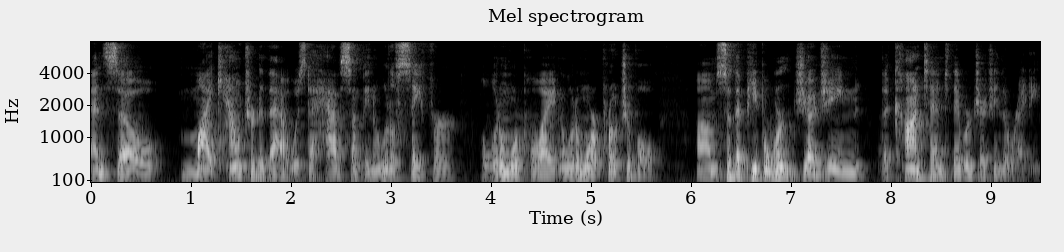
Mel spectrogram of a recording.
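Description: This man speaks at a medium pitch with an American accent. His delivery is very fast, with lively intonation. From North Carolina. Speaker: actor, writer and director. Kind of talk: casual interview.

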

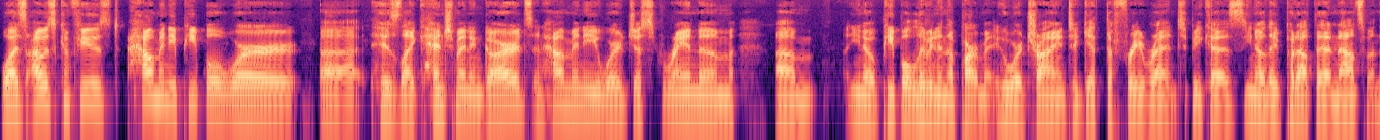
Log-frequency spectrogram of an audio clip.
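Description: On a very clean recording with a silent background and a dry, close sound with no echo, a man with an ordinary speaking voice, medium pitch and ordinary pitch variation talks at a moderate pace. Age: 20s. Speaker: podcast host and comic book writer. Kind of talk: casual chat.

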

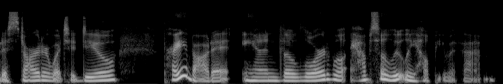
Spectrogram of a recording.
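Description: Close and dry with no echo, a woman's fairly low, dark, mellow voice moves at a fairly quick pace in a calm tone with fairly even intonation. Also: quiet background. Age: 30s. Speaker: stay-at-home mom and running coach. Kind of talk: interview testimony.

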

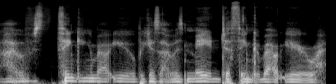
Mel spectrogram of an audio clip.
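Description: A put-on character voice, gruff and pitched low-to-middle. It moves at a fairly quick pace.

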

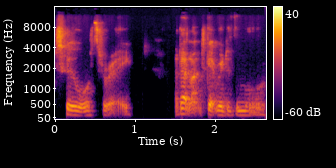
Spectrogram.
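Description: In an English accent, a woman speaks at a fairly quick pace. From UK. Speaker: crime fiction author. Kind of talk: interview.

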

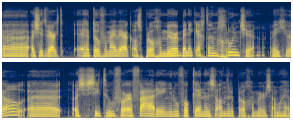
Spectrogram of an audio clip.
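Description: A woman's very deep, low voice with ordinary pitch variation, dry and close with no echo. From Amsterdam, Netherlands. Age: 30s. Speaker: music supervisor for television. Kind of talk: casual interview. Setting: podcast studio.

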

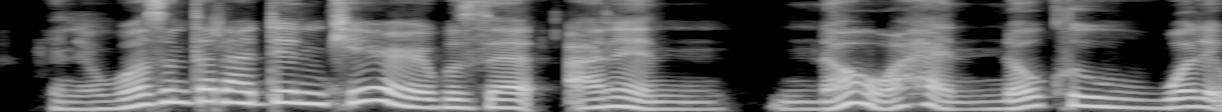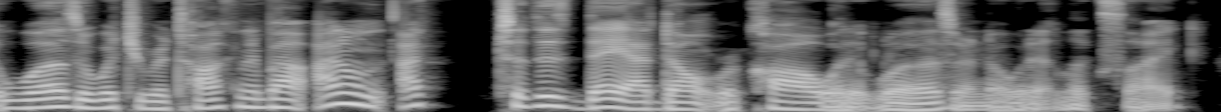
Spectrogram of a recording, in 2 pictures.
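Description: The voice has a dark, mellow tone and very wide pitch swings, with hardly any pauses, on a very clean recording with a silent background. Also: woman, fairly low pitch for a woman. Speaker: podcast host. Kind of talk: casual chat. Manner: soft-spoken.

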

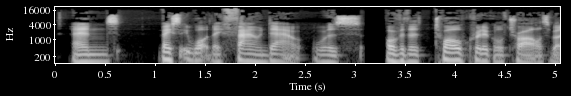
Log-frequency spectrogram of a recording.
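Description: The speaker keeps a moderate pace. The background is quiet. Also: man. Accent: English. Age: 30s. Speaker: podcast co-host. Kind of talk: casual chat.

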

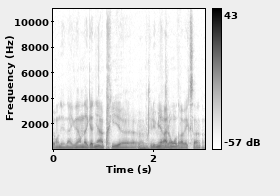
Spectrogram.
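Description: The man's very deep, low voice carries a dark, mellow tone. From France, Paris. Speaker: lighting engineering entrepreneur. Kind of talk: interview conversation.

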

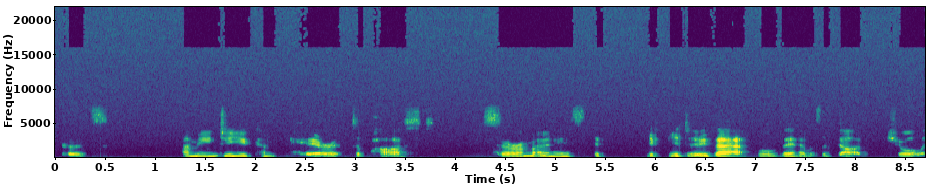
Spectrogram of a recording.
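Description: A man with an Australian accent talks at a fairly slow pace in a dry, close sound with no echo. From Sydney, Australia. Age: 30s. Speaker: podcast guest, Olympics enthusiast. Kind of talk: casual chat. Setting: remote call.

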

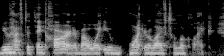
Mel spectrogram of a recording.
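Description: Speaking with a New York accent, a woman has a very deep, low pitch. Her pace is moderate. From New York City. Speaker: singer-songwriter. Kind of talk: interview. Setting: remote interview from New York City.

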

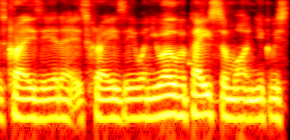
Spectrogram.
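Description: A man speaks in a Lancashire accent at a medium pitch. His tone is bright and sharp. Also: very clean recording, silent background. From Lancashire, northern England. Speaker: podcast co-host. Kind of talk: casual chat.

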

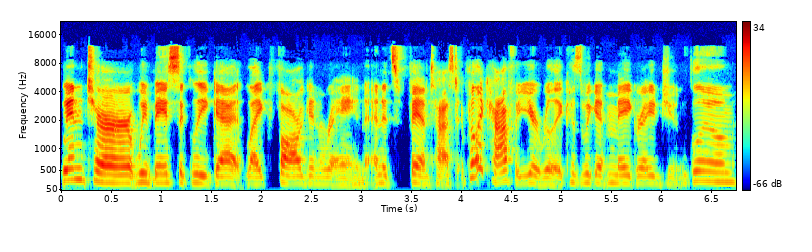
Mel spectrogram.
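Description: A woman with a plain, everyday voice and an American accent speaks at medium pitch and a moderate pace, with ordinary pitch variation and hardly any pauses. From Texas. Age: 30s. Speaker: horror novelist. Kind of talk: casual interview chat.

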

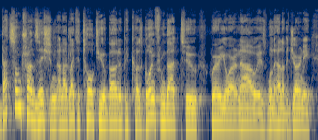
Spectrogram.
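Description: A man's medium-pitched voice in an Irish accent, fairly quick with hardly any pauses, very even in loudness, with ordinary pitch variation. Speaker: podcast host. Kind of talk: interview.

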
